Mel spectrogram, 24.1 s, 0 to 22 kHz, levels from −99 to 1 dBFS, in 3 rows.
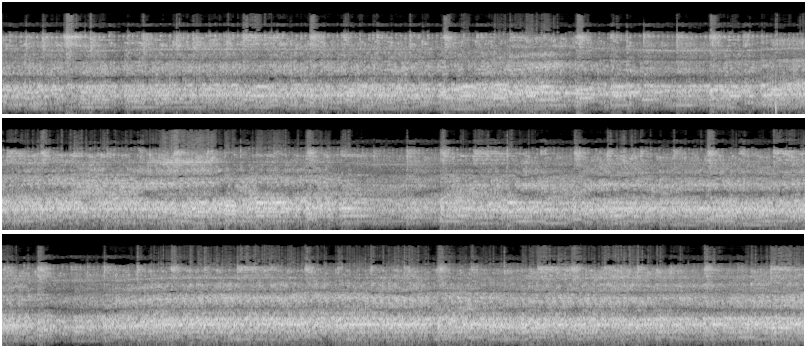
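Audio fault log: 7.73–7.75 s: loud pop. A single sharp pop, roughly 10 dB above the surrounding level, sits on top of the sound, which carries on unbroken beneath it, so this is not a dropout or edit click. The likely cause is a brief voltage pulse, from a switch, plug or static discharge, entering the signal.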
